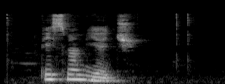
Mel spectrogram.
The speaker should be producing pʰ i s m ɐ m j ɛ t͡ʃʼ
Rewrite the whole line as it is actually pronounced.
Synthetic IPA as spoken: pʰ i s m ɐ m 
